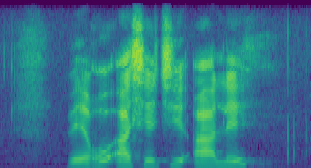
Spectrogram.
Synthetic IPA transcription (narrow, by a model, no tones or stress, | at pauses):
bɛɣʊʔaʃet͡ʃʼiʔalɪ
